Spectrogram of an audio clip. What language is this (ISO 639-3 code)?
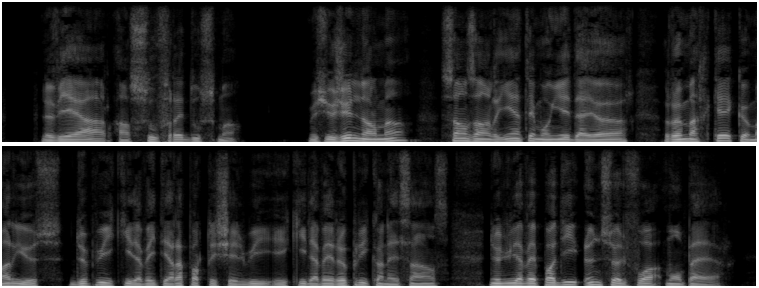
fra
